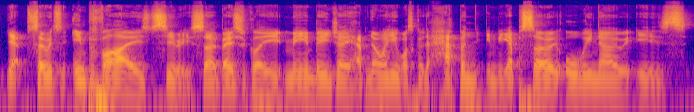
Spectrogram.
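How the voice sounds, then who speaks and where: A man's voice: fairly low pitch, fairly even intonation, fairly quick, sharp tone, clean tone. A young man co-hosting a podcast in a casual, conversational style. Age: young adult. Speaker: podcast co-host.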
